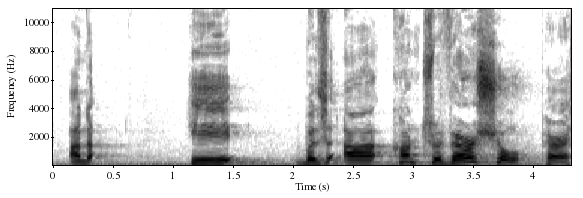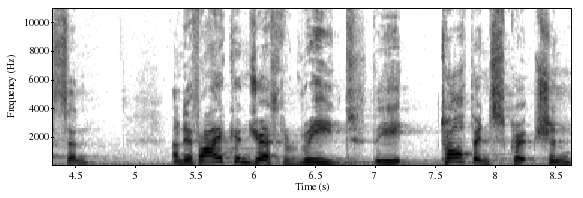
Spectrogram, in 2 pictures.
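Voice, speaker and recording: Pausing long and often, a man with a Scottish accent and a high pitch speaks at a very slow pace with ordinary pitch variation. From Scotland. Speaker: surgeon. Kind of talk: lecture.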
